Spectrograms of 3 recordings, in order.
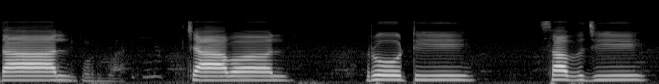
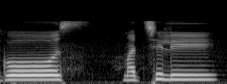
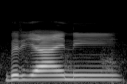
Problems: constant background noise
